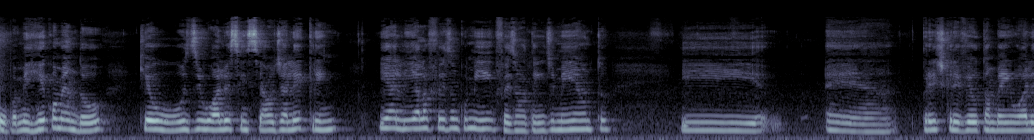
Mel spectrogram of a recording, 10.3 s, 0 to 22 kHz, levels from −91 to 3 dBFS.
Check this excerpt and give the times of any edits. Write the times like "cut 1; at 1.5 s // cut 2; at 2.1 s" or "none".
cut 1; at 4.6 s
